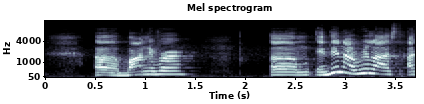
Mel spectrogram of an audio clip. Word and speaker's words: Bon Iver: I thought that this year they were going to give it to Bon Iver. I think that's how you really say his name, Bon Iver.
